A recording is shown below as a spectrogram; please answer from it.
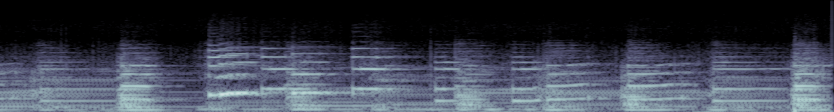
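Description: Instrumental break of an old mono swing-era record: a plucked guitar picks out a run of notes over a steady bass line. The sound is narrow and dull, with no highs.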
